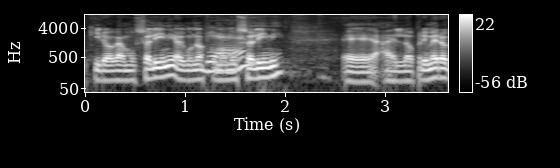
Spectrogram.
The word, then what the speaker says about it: Muzzolini: origen italiano Por supuesto mi apellido es con doble Z de hecho se pronuncia hasta Mussolini como como la pizza bien bueno entonces se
